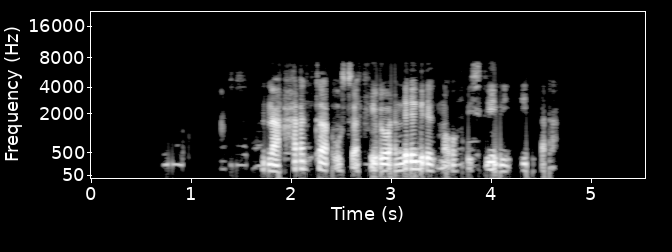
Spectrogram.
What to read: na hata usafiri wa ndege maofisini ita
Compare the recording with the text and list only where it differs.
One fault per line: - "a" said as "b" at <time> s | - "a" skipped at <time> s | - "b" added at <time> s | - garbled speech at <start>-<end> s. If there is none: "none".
none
